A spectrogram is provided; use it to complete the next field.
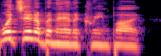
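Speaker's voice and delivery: plain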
